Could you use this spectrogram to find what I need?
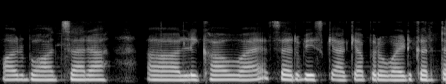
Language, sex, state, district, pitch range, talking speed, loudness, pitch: Hindi, female, Gujarat, Valsad, 210-220 Hz, 175 wpm, -15 LUFS, 215 Hz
